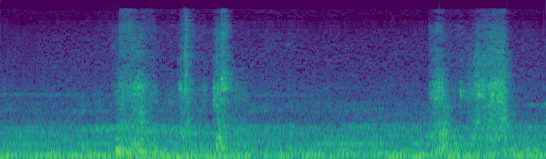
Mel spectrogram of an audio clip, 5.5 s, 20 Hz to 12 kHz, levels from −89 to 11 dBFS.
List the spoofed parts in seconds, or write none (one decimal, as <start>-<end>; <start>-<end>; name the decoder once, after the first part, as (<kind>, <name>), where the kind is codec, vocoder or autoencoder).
4.4-5.5 (vocoder, BigVGAN v2)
